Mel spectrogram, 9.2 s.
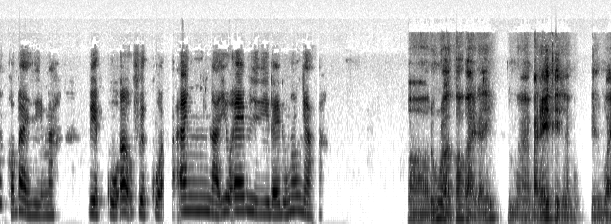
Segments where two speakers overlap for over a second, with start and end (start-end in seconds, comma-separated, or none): none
